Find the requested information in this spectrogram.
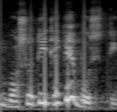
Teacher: দুটো ব্যঞ্জনের মাঝে স্বরধ্বনি ছিল কিন্তু স্বরধ্বনি লোপ পেয়ে গেল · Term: সম্প্রকর্ষ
